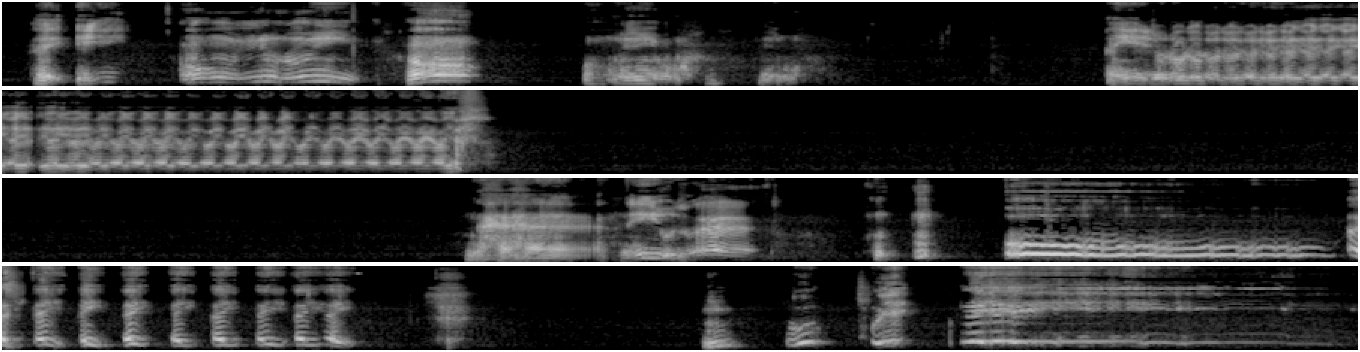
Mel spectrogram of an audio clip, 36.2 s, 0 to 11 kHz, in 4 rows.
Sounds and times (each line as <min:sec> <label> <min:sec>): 0:32.4 cowboy being distressed 0:35.9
